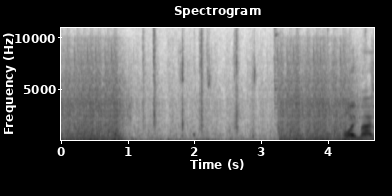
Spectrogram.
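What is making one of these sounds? A submachine gun is reloaded with metallic clicks.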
